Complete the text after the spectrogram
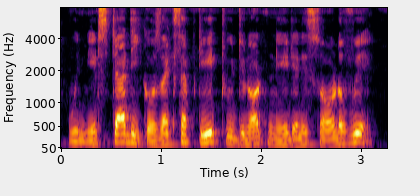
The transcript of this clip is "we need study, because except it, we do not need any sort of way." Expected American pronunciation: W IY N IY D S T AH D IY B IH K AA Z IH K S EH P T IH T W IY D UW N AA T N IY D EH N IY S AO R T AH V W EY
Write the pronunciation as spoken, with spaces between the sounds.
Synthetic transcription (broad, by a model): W IY N IY D S T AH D IY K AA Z IH K S EH P T IH T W IY D UW N AA T N IY D EH N IY S AO R T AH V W EY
